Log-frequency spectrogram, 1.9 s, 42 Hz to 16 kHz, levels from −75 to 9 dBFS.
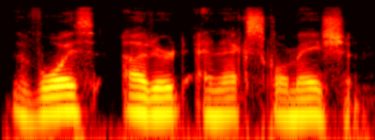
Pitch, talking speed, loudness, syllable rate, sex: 125 Hz, 160 wpm, -17 LUFS, 6.8 syllables/s, male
